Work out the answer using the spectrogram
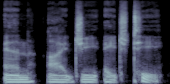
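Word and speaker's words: knight: You spell it K N I G H T, but you say night. At one point, English speakers actually pronounced that K, that hard G, that guttural sound in the middle.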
